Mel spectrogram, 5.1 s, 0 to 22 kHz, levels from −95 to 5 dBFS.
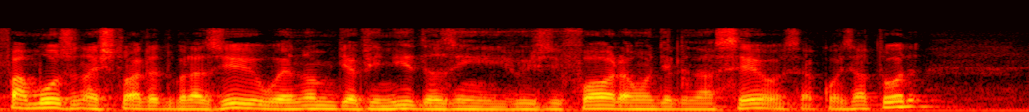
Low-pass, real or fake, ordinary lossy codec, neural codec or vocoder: none; real; none; none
